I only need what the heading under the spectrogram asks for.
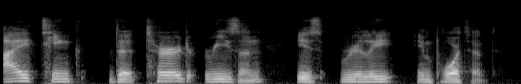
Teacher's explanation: the th sounds are produced as t and d, which is a common issue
